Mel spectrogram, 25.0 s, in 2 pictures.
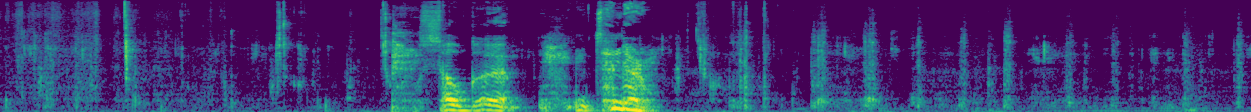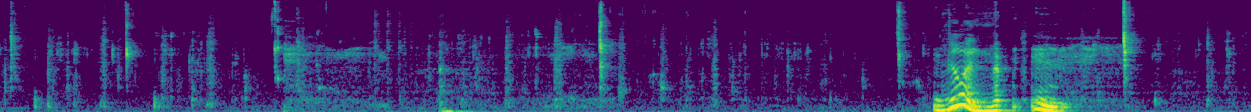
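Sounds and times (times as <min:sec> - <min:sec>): close chewing of a sandwich: 0:00.0 - 0:04.3, 0:06.5 - 0:21.9, 0:22.6 - 0:25.0
wet mouth smacks: 0:23.7 - 0:24.0
small mouth clicks: 0:23.7 - 0:24.2.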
